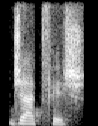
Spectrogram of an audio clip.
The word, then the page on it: jackfish: Indian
